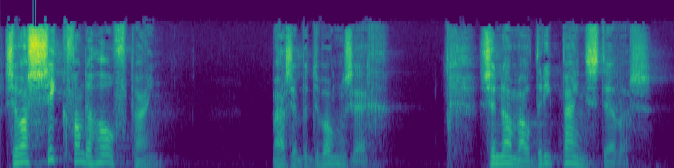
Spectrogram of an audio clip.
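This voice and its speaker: A man reading a story aloud in a slow, expressive way, with dramatic pauses. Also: on the high side.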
